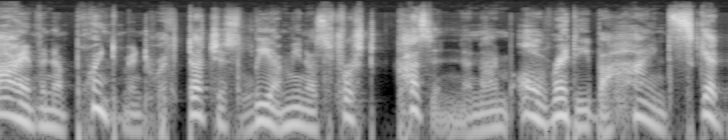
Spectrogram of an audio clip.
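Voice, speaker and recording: A man's put-on character voice, medium in pitch, with very wide pitch swings. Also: fairly quick pace. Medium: read story. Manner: curt, impatient, unintimidated.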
